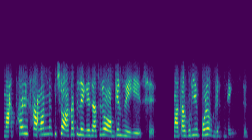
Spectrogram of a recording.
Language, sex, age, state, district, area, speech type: Bengali, female, 18-30, West Bengal, Hooghly, urban, conversation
